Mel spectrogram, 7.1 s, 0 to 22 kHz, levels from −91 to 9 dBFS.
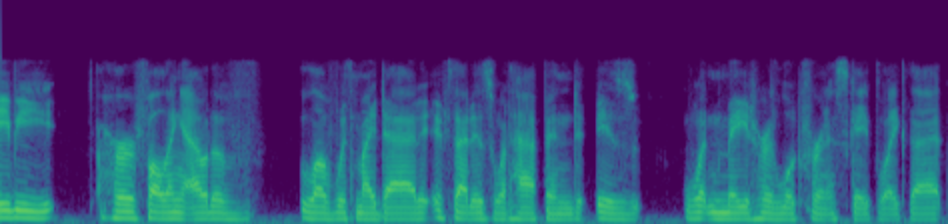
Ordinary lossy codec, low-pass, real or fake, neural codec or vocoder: Opus, 32 kbps; 7.2 kHz; real; none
